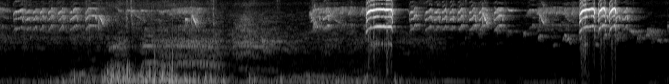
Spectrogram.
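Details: Javan dakun white-eye lure song for prompting quiet caged birds: thin, high, rapidly warbled phrases, broken by a few emphatic looping chirps, with a burst of low rustling noise early on.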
